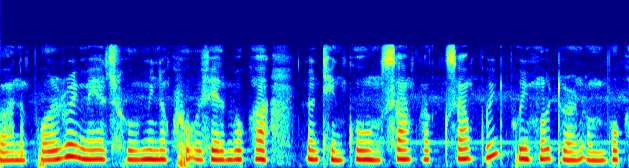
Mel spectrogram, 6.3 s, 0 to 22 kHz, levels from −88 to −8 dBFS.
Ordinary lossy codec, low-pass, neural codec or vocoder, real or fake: none; 7.2 kHz; none; real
